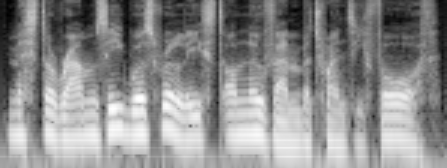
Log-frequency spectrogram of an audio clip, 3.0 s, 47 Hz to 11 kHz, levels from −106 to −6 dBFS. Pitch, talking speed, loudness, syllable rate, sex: 125 Hz, 160 wpm, -17 LUFS, 4.9 syllables/s, male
